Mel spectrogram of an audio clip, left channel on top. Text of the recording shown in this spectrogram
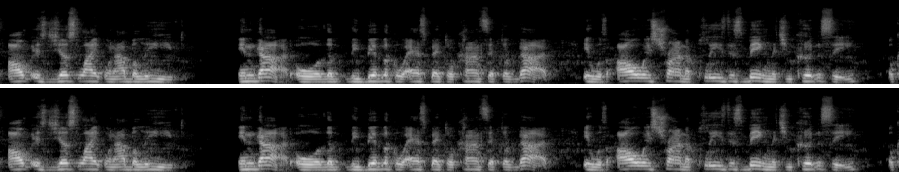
just like when I believed in God, or the biblical aspect or concept of God. It was always trying to please this being that you couldn't see.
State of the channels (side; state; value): both; identical; correlation 1.00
